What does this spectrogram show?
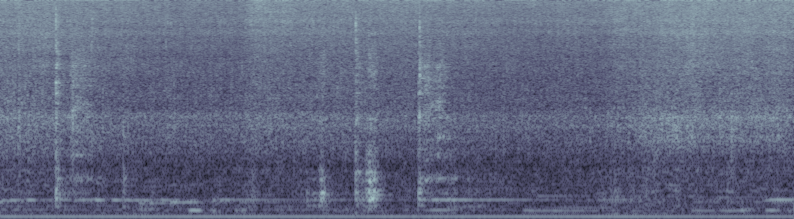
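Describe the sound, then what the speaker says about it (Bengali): Boiled red amaranth greens sizzle in a hot pan with fried garlic while being stirred, a steady frying hiss broken by several sharp scrapes and clacks of the spatula. "এখন সিদ্ধ করে রাখা শাকগুলো দিয়ে দিব।"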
